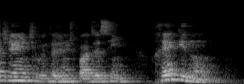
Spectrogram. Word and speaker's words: regnum: muita gente pode assim regnum não é rede não porque porque o reino porque é GN as pessoas vão falar rede não mas não é rei não porque a comune Itália o gene ele tem é assim ao mesmo valor para nós tem o NH certo então é o som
